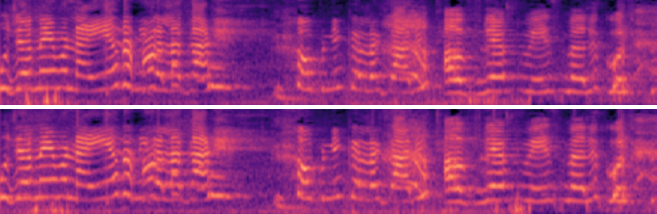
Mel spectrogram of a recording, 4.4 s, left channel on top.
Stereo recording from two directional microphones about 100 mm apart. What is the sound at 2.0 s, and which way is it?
Speech, 5° left (ahead or behind).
